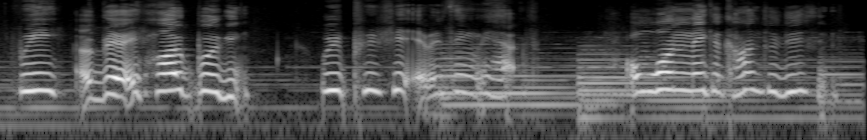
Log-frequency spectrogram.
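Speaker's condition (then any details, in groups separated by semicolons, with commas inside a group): Cerebral palsy; affects muscles, cannot walk, uses wheelchair; speech affected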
